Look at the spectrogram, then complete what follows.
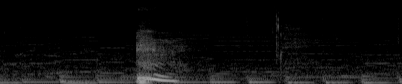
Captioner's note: clears throat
